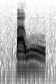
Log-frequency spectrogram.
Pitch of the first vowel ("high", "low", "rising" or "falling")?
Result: high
